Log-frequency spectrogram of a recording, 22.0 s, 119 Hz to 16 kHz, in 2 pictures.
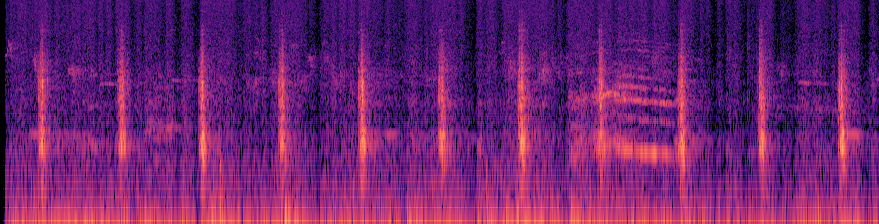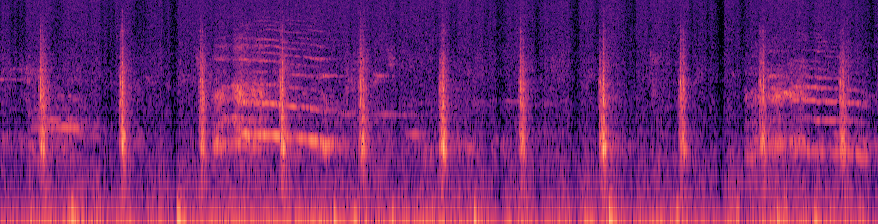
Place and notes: Shueilin Township, Yunlin - Clock
Clock, Rode NT4+Zoom H4n
雲林縣(Yunlin County), 中華民國, 14 January 2012, 06:45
